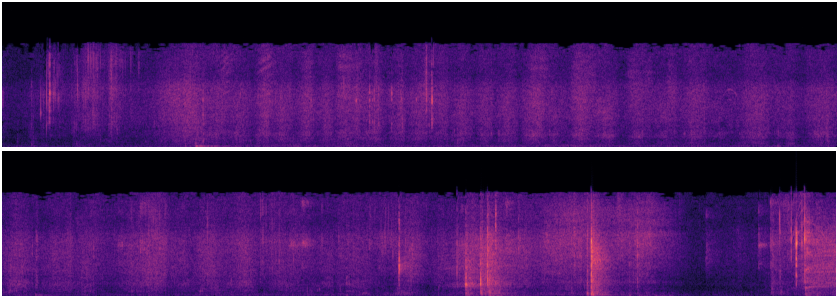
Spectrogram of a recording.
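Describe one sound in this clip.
A man talks calmly, close to a microphone.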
